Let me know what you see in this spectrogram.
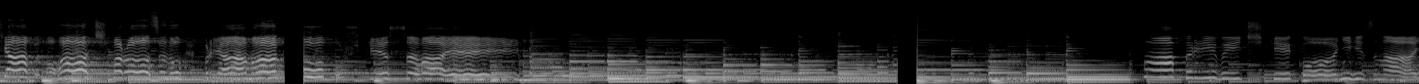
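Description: Input switched to a poorer device, 2.84 to 9.17 s: after a 200 ms gap, sound dulls with nothing above 5.9 kHz, likely another microphone.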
